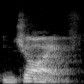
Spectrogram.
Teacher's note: Le I court, en fait, vous le prononcez presque comme un E accent aigu.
